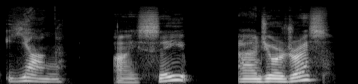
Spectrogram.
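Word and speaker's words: Yonge: your name yes it's young jh young that's that's spelled y o n g e that's young i see and your address 15.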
